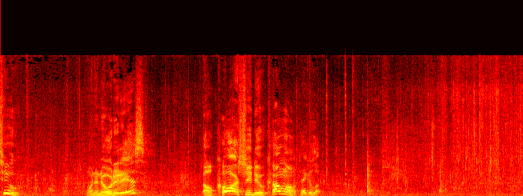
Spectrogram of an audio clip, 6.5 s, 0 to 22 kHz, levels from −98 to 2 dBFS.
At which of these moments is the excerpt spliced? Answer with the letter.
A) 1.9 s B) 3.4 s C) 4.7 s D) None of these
D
